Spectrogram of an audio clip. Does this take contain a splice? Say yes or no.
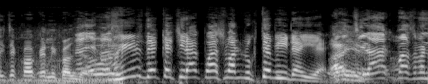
yes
